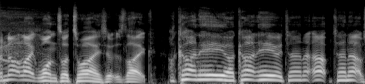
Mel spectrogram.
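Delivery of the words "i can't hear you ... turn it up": pushy, repetitive, high, insistent heckling yell. Retelling how a guy in the front row kept yelling: imitating someone screaming. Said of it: "screaming at me".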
